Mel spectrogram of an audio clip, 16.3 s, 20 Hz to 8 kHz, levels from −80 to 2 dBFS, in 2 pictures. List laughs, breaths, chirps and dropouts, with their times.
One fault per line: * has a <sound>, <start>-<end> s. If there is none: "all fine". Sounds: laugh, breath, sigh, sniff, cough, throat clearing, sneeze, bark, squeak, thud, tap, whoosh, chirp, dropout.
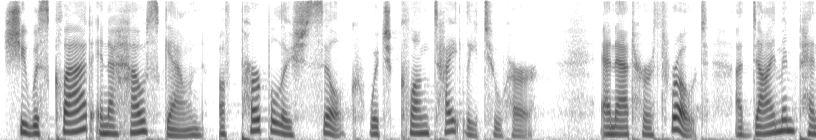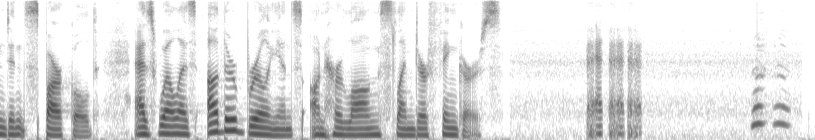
* has a laugh, 14.0-14.6 s
* has a laugh, 15.7-16.1 s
